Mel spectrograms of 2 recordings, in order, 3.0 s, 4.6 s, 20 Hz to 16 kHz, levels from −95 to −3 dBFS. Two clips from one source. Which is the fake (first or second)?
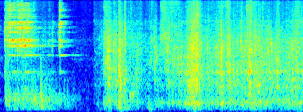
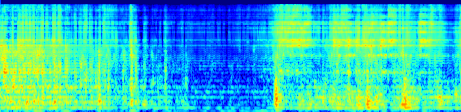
second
